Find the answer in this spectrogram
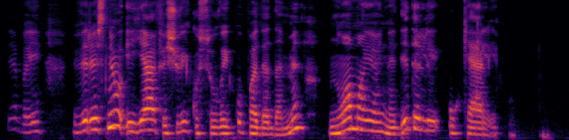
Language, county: Lithuanian, Utena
